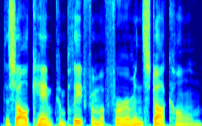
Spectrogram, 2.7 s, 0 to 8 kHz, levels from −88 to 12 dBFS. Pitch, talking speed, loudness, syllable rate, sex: 110 Hz, 200 wpm, -20 LUFS, 4.7 syllables/s, male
